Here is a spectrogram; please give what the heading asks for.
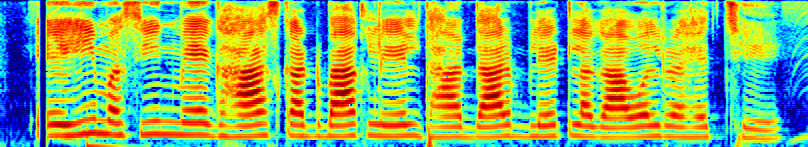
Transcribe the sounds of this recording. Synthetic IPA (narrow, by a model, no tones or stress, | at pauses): eɦiməsinmeɡʱaskəʈbakleld̪ʱaɾd̪aɾbleʈləɡaʋəlɾəɦɛt̪̚t͡ʃʰɛ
